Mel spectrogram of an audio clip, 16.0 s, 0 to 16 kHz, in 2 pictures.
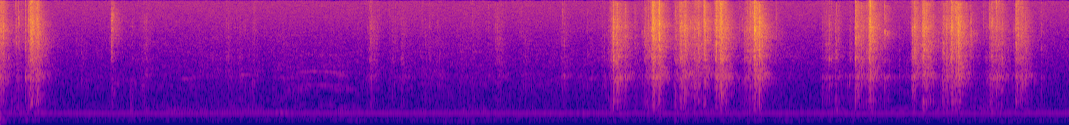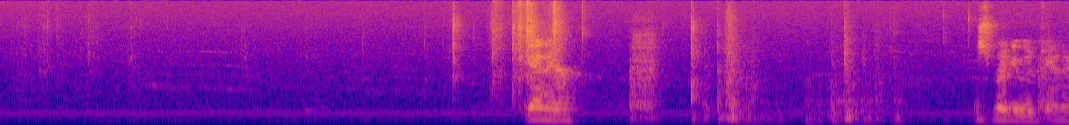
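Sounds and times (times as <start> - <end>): plastic puzzle cube clacks: 0.0 - 1.9, 2.8 - 7.8.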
